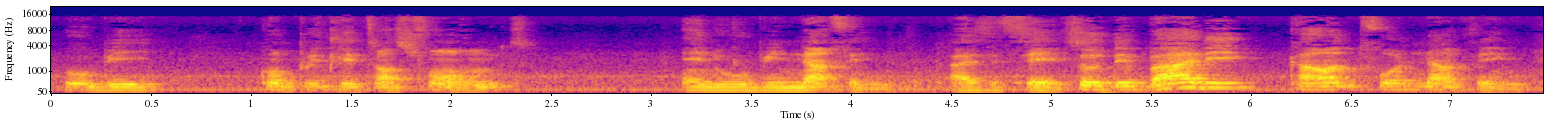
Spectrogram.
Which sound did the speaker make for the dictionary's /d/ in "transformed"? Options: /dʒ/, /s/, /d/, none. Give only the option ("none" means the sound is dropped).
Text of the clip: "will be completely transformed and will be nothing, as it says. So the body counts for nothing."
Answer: /d/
